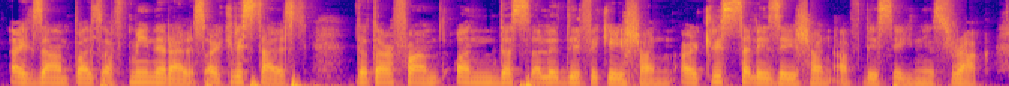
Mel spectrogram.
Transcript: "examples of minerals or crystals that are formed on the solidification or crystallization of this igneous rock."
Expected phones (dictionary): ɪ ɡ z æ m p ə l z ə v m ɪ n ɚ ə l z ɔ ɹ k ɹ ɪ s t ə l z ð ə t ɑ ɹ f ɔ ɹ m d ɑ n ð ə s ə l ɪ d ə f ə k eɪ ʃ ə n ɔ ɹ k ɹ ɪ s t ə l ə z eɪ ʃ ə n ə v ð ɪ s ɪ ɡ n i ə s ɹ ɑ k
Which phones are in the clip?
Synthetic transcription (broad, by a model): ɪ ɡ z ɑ m p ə l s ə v m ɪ n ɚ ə l s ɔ ɹ k ɹ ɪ s t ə l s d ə t ɑ ɹ f ɔ ɹ m d ɑ n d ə s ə l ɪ d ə f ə k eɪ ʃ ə n ɔ ɹ k ɹ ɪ s t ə l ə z eɪ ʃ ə n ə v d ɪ s ɪ ɡ n i ə s ɹ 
